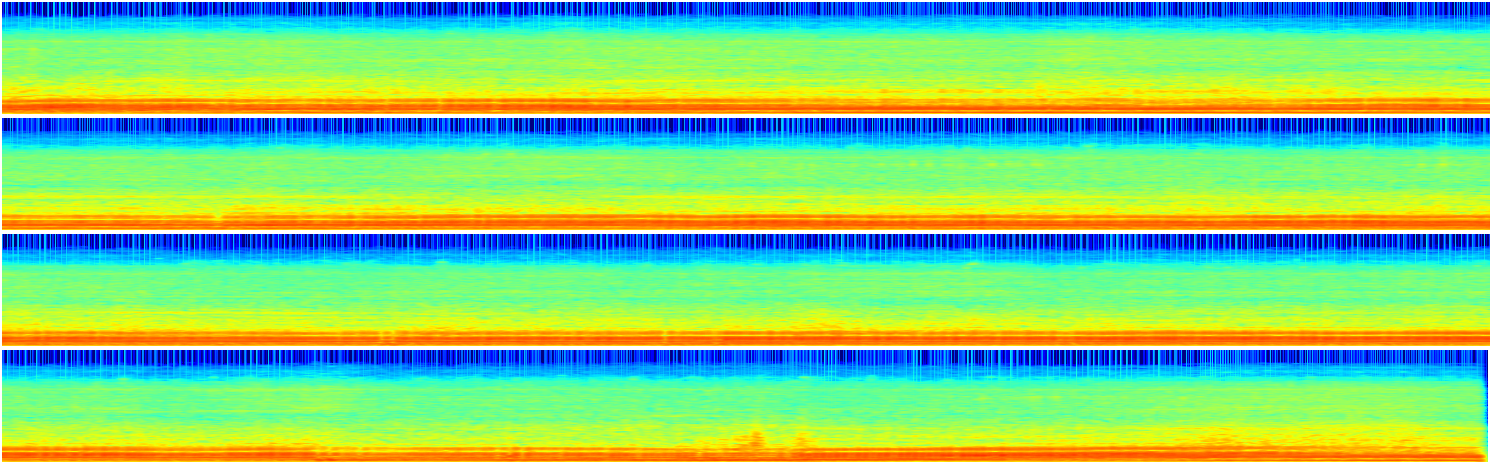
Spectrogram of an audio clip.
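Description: Off-road vehicle engine running steadily at low speed while riding, heard up close, easing off slightly and picking up again near the end.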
